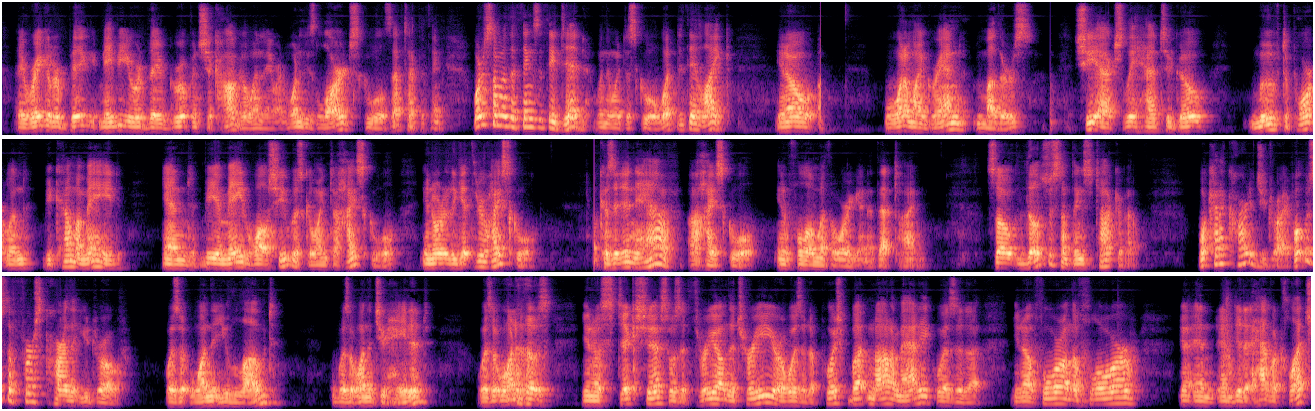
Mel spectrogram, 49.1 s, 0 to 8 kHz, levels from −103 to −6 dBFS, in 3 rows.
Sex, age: male, 50-69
